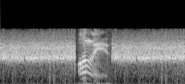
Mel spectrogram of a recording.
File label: "olive", English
